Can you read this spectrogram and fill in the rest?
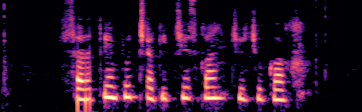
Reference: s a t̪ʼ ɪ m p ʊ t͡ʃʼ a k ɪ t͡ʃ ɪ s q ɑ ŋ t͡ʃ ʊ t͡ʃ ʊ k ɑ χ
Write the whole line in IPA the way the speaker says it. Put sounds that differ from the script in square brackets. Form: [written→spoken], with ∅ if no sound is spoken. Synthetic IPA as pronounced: s a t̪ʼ ɪ m p ʊ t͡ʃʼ a k ɪ t͡ʃ ɪ s q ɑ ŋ t͡ʃ ʊ t͡ʃ ʊ k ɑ χ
